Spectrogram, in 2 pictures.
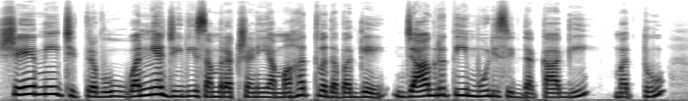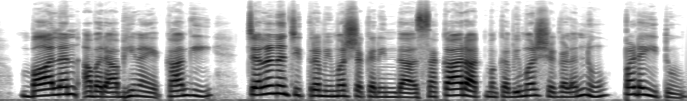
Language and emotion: Kannada, neutral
